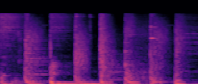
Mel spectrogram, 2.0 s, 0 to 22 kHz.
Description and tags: All loops in this package 120 BPM DRUMLOOPS are 120 BPM 4/4 and 1 measure long. They were created using Kontakt 4 within Cubase 5 and the drumsamples for the 1000 drums package, supplied on a CDROM with an issue of Computer Music Magazine. Loop 13 has some funny effect after repeating for a while.
120BPM, drumloop, rhythmic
